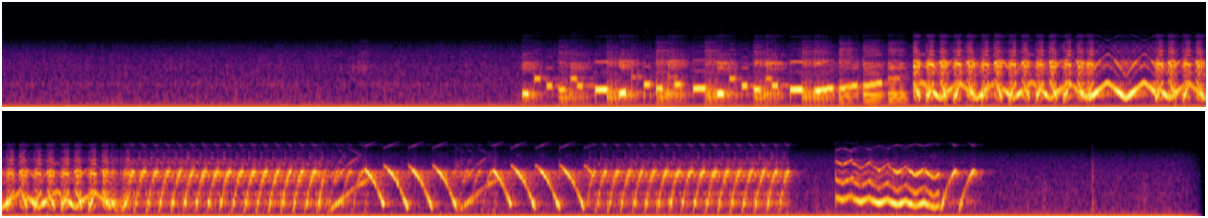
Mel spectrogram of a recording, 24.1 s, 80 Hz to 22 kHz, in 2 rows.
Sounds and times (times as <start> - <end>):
Inside, small room: 0.0 - 24.0.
